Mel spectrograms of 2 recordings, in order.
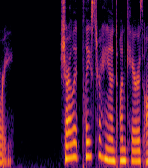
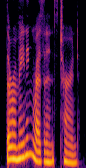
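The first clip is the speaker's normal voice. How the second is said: ordinary delivery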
